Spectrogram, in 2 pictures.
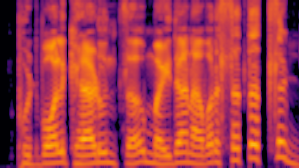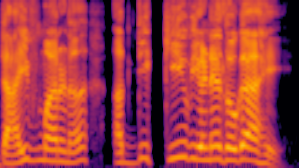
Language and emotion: Marathi, disgusted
